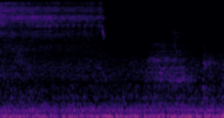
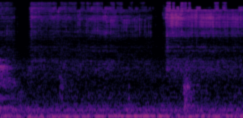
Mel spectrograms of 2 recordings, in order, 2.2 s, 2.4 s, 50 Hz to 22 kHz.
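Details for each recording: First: Skateboard bearing spun by hand after cleaning with 91% alcohol, before oiling: a quiet, even hiss with no ticks or grinding; it sounds clean, normal bearing spin. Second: Skateboard bearing with many miles on it, hand-spun after alcohol cleaning: a gritty, hissing whir that fades unevenly instead of spinning smoothly; rough, possibly worn out.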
